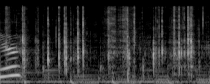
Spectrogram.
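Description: Crinkly plastic-foil blind-bag packet rustling and crackling in quick, irregular crackles as it is squeezed and torn open by hand.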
